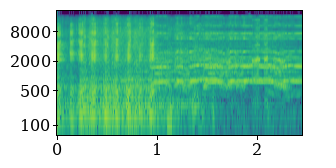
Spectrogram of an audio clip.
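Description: A rooster crows once, opening with a harsh, pulsing burst before stretching into a long, wavering high note that holds steadily to the end.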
